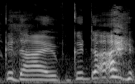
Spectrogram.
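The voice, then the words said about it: Bad put-on Australian accent. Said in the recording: “How's your Australian accent? ... She tries to do Australian yeah. accents for yeah. years. It goes Australian. It's a terrible accent.”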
